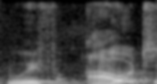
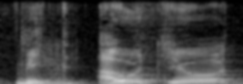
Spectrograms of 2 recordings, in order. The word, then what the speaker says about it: without: Das heißt without you, nicht without you. Without. With Audio, das ist falsch ausgesprochen und da ist die Zunge irgendwie im Weg.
